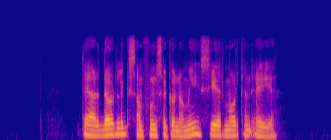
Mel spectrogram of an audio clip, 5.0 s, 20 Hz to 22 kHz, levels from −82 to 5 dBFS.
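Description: Opus voice compression runs throughout: SILK coding, likely near 12 kbps, leaves the speech muffled and hoarse, with a spectrogram showing nothing above 8.9 kHz.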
